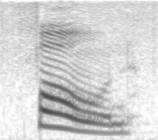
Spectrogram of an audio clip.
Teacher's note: Phone starts with an O, ends with an OO sound. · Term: diphthongs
